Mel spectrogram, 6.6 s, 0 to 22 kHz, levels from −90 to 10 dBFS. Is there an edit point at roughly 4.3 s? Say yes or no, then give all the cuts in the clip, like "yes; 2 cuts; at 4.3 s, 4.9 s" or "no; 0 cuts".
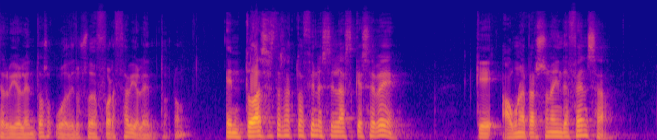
yes; 1 cut; at 4.3 s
